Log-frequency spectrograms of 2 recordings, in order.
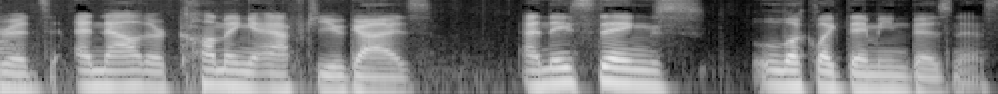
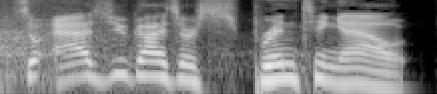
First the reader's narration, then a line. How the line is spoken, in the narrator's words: Chip shouted those orders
